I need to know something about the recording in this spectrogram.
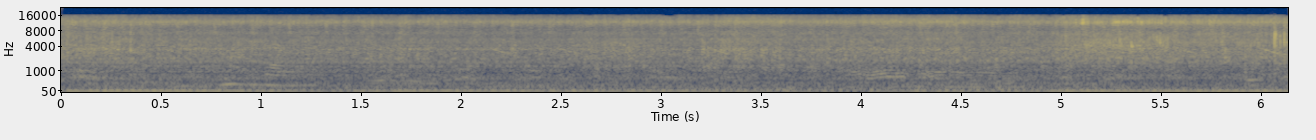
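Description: A steady low rumble, like an idling vehicle engine, with faint, indistinct voices murmuring over it.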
